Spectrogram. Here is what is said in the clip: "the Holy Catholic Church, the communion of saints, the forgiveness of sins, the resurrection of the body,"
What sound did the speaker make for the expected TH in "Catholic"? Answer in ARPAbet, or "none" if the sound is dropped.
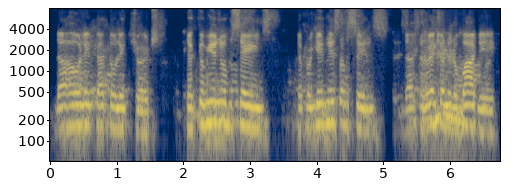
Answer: T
